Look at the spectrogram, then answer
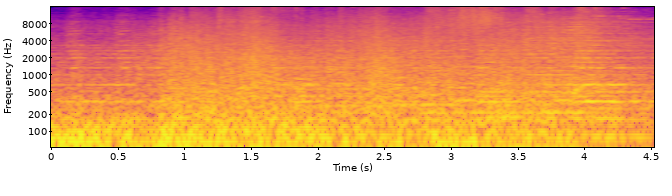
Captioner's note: explosion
